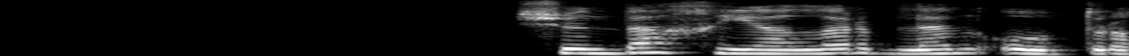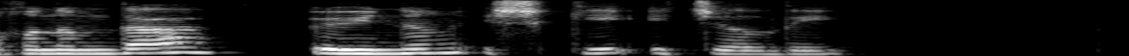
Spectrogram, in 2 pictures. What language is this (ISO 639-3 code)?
uig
